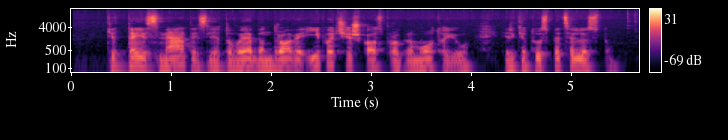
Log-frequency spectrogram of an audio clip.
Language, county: Lithuanian, Alytus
